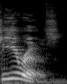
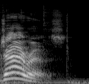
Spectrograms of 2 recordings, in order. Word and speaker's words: gyros: not pho just like gyros are pronounced heroes not gyros let's all learn together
